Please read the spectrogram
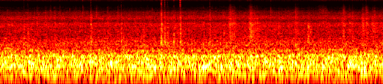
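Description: Steady engine and airflow noise inside a jet airliner's cabin as it descends on final approach to land.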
